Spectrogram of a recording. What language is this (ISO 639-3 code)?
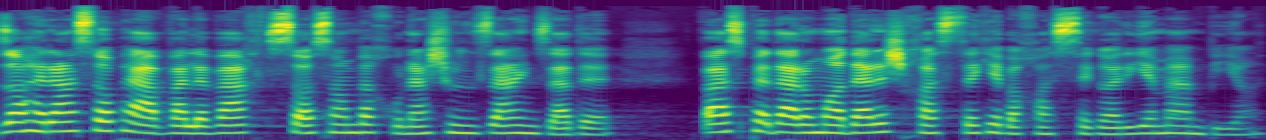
fas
